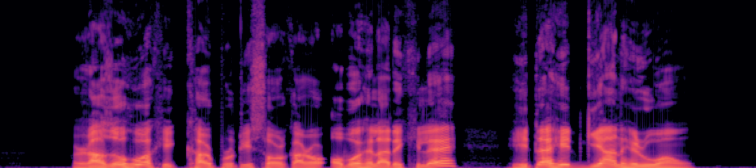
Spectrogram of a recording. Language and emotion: Assamese, angry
